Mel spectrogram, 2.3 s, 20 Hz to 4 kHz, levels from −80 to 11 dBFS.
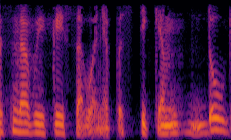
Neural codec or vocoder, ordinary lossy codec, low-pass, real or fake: codec, 24 kHz, 0.9 kbps, DualCodec; AAC, 16 kbps; 3.6 kHz; fake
